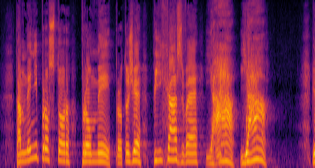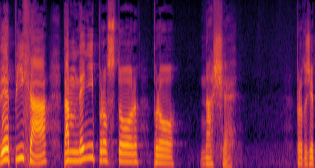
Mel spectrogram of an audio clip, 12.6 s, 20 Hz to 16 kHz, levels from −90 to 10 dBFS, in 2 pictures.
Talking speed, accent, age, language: 90 wpm, native, 30-49, Czech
